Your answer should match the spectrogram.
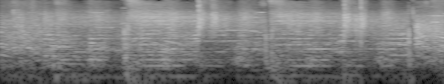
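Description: A long whip swung by a child, cracking sharply a few times, with brass-band music and crowd chatter underneath.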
